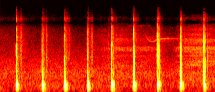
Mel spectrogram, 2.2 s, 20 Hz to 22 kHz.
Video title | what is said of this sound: overnighter pt 2 easy cooking inc swedish oven #hampshireoutdoors #dutchoven #wildcamping | so it sounds Hollow ... should mean it's cooked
